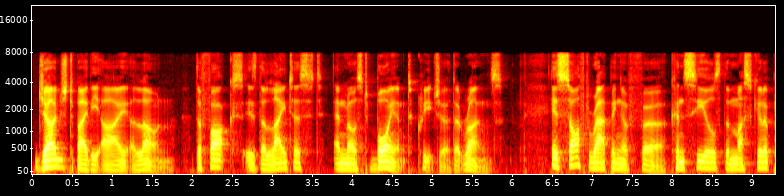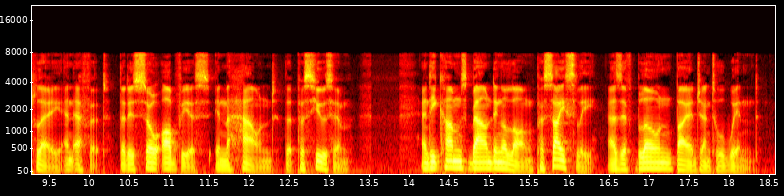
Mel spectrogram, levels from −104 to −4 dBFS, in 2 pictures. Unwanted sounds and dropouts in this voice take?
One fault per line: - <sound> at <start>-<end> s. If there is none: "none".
none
